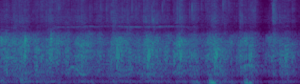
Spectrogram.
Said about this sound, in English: Can you say amen? Yeah, let him hear your hand clap. He deserves it.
